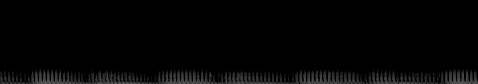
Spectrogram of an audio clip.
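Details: Kittens purring in the morning while waking their owner, a steady low rumbling purr that swells and fades in breath cycles roughly every second, indoors and quiet otherwise.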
